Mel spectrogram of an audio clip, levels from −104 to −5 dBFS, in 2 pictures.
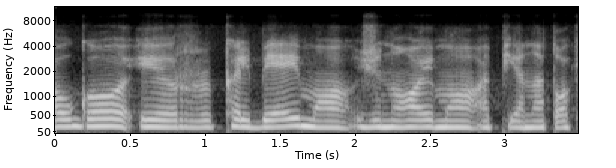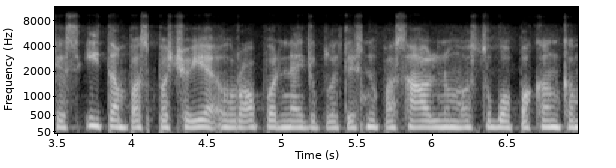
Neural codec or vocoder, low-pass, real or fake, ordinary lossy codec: none; 7.2 kHz; real; Opus, 24 kbps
